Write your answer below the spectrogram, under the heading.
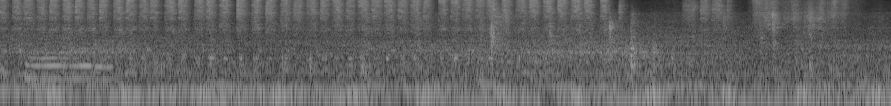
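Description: Marker tip rubbing and scratching across paper in repeated drawing strokes.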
